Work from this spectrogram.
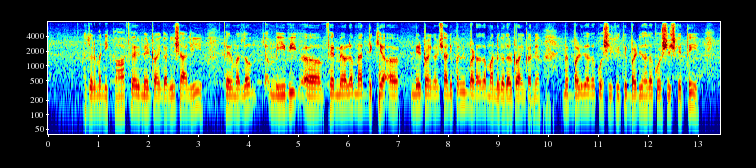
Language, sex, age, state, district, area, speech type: Dogri, male, 18-30, Jammu and Kashmir, Jammu, rural, spontaneous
